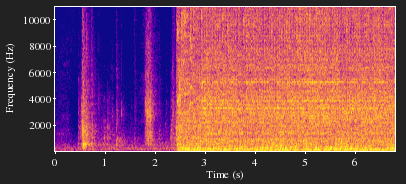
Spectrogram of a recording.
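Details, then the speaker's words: 1972 Harley-Davidson XL Ironhead Sportster bobber after a motor rebuild for wrecked pistons and pinion bushing, kick-started: a loud, ragged, uneven idle through short pipes; idle mixture screw set wrong and not very sensitive, carburettor loose. "sounds like crap though short pipes got anything that screwed up the idle mixture is uh working but not very sensitive"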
